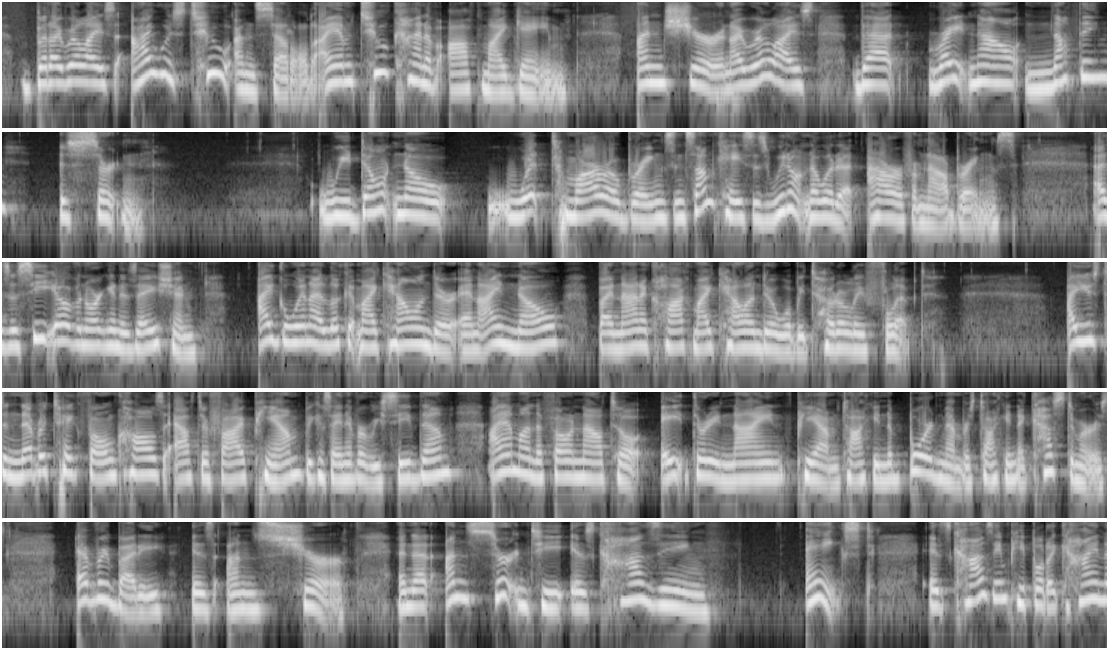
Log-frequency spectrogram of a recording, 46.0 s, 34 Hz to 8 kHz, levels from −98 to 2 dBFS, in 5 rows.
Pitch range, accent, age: 185-245 Hz, American, 50-69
